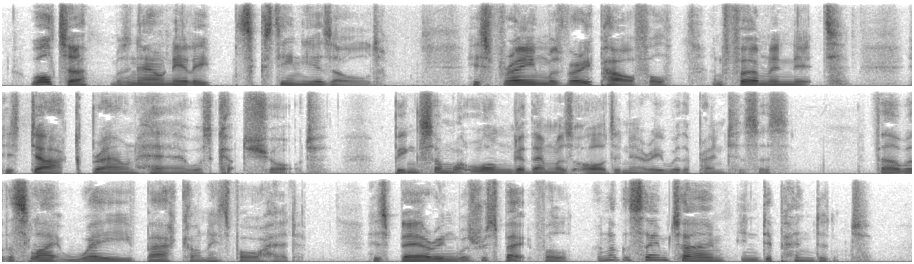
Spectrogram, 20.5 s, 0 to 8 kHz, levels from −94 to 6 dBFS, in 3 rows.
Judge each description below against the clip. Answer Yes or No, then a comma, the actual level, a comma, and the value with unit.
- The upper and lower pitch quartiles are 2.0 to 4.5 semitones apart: No, wide, 5.5 semitones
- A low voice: Yes, low, 125 Hz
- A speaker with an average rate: Yes, average, 150 wpm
